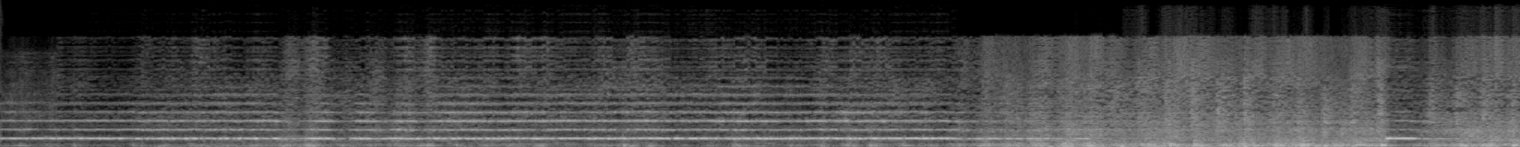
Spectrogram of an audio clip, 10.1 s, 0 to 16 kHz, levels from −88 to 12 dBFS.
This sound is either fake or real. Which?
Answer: fake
